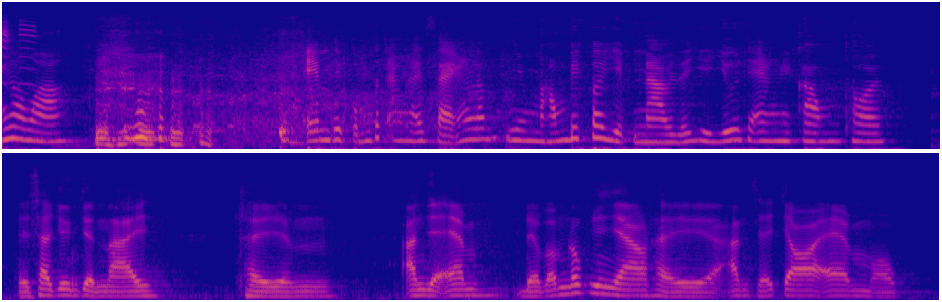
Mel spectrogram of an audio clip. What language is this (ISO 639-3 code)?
vie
